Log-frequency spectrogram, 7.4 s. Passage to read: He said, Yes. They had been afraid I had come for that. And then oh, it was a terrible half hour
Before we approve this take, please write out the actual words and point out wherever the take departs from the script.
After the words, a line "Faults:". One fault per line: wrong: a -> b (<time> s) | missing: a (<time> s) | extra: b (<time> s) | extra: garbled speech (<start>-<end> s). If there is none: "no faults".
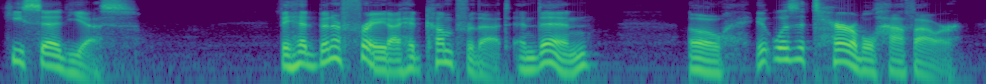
He said, Yes. They had been afraid I had come for that. And then oh, it was a terrible half hour
Faults:
no faults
